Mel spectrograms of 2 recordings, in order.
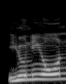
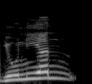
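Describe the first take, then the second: First: यूनियन ending in a long "yone"; wrong ending. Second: यूनियन high, ending in "yun"; correct ending. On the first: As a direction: show the mistake, यूनियन as "yoo-ni-ohn". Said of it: "यूनियन नहीं". (यूनियन को "यूनियोन" बोलना) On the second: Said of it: "आ की आवाज". (यूनियन के अंत में अ) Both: Shown as a demonstration.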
